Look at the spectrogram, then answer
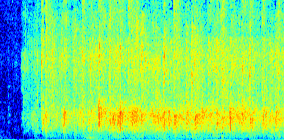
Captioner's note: applause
